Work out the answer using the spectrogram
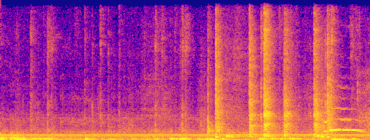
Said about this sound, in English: I'm going to type that in.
